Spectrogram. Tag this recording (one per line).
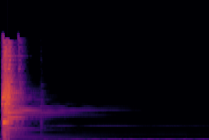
Clash
Hit
Medieval
Swing
Weapon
